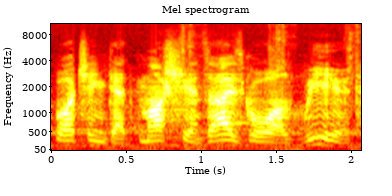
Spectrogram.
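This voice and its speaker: An actor playing a rough, loyal space crewman in a video game, with clipped, slangy phrasing. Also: medium pitch, steady tone, moderate pace, sharp tone, far from the mic, highs cut off, faint music behind, close to an everyday voice. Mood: wry recollection.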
